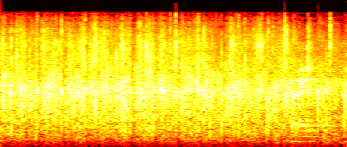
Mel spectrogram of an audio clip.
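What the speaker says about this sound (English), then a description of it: "Congressman Chris Smith deserves a round of applause" An audience at a pro-life event applauds Congressman Chris Smith, loud sustained clapping from a large crowd, dense and even throughout with a faint murmur beneath.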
